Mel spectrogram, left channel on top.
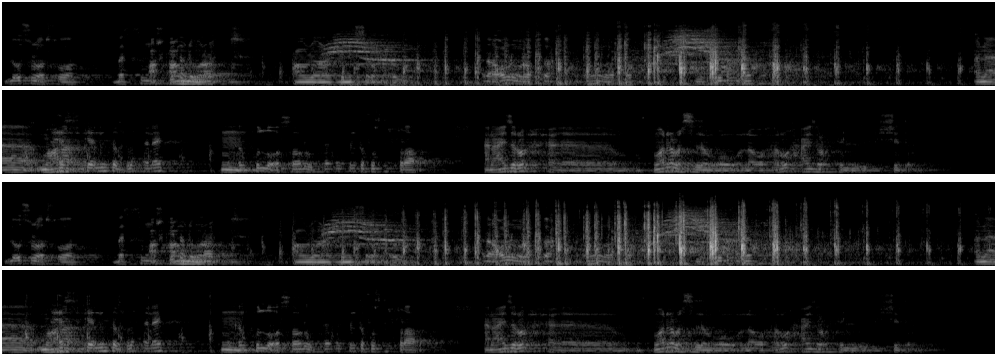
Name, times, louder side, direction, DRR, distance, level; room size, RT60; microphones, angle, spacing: voice 1, 0.0-0.8 1.1-2.2 4.8-5.5 5.8-6.3 6.6-7.8 10.4-11.6 12.3-14.1 14.4-14.6, equal, 10° right, 8 dB, 1.2 m, -45 dB
voice 2, 1.5-2.4 2.9-4.1 9.7-10.9 12.1-12.4 14.7-19.1, left 1 dB, 20° left, 4 dB, 1.6 m, -43 dB
Livestock farm animals working animals, 2.3-10.5 10.8-10.9 11.1-11.2 11.4-11.5 11.7-11.8 12.0-12.1 12.3-12.4 12.6-12.7 13.0-13.1, right 6 dB, 90° right, 0.6 m, -36 dB
sound 1, 3.1-4.3 4.7-5.0 6.2-8.0, right 1 dB, 40° right, 5.4 m, -44 dB
21.5 x 19.0 x 8.2 m, 1.4 s
head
